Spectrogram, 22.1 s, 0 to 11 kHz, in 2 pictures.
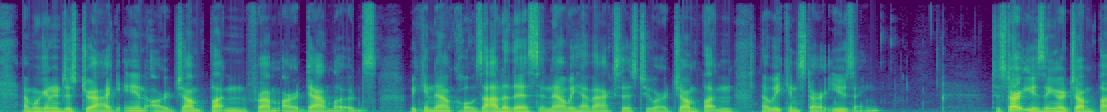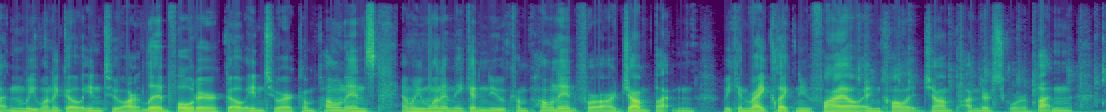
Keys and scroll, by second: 19.6-22.1 typing.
